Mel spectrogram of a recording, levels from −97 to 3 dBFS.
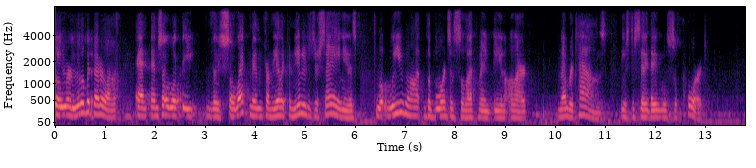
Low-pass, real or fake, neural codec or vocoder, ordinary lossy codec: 7.2 kHz; fake; codec, 16 kHz, 1 kbps, FreqCodec, smaller model; Opus, 32 kbps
